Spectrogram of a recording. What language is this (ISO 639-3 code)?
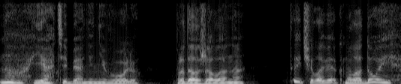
rus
